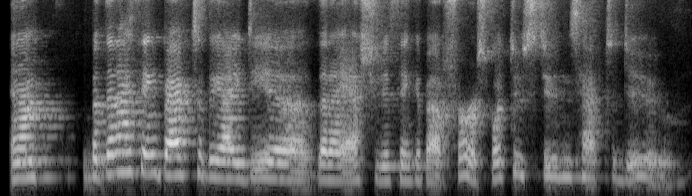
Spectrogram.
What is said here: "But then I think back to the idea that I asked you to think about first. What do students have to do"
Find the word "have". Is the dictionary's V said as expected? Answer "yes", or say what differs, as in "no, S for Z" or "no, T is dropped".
no, F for V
